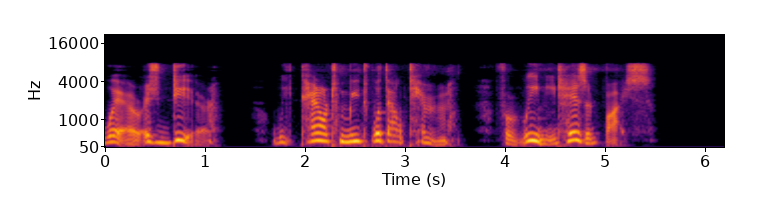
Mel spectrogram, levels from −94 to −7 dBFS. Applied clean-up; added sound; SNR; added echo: none; none; none; none.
